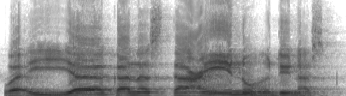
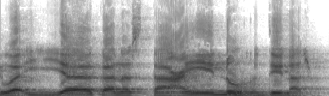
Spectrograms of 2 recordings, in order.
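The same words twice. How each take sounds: First: The glottal 'i' sound before 'dina' is dropped. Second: The glottal 'i' sound before 'dina' is dropped.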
